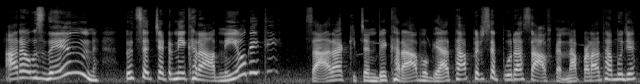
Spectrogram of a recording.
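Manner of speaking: nagging mother-in-law voice. Acted.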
